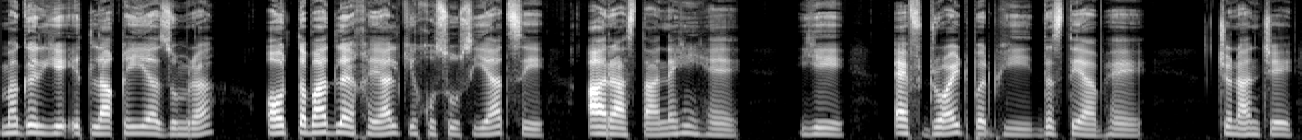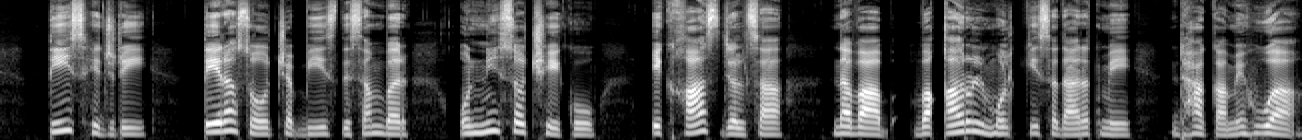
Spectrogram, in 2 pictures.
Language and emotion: Urdu, neutral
